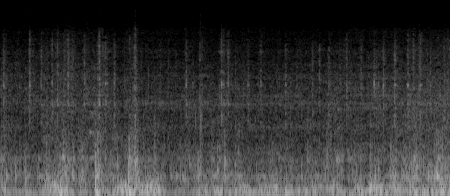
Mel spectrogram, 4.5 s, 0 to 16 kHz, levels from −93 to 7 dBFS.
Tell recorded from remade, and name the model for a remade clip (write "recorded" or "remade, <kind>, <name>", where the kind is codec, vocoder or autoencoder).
recorded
